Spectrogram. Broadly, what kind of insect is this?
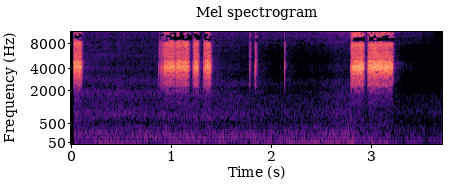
cicada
